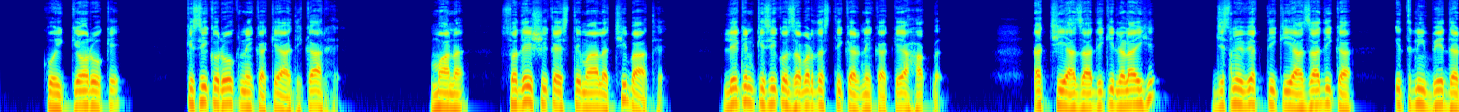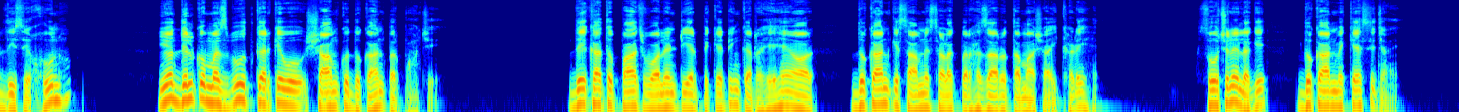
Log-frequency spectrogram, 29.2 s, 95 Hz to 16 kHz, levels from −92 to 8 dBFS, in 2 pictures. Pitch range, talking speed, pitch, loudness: 105-135 Hz, 155 wpm, 120 Hz, -21 LUFS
